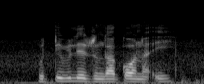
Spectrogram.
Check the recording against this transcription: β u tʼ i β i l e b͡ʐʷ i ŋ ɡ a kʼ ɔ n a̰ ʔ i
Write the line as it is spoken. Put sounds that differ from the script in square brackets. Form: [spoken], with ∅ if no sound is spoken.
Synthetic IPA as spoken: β u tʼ i β i l e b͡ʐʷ i ŋ ɡ a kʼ ɔ n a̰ ʔ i

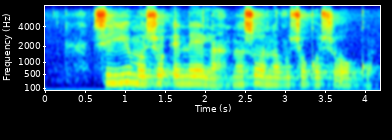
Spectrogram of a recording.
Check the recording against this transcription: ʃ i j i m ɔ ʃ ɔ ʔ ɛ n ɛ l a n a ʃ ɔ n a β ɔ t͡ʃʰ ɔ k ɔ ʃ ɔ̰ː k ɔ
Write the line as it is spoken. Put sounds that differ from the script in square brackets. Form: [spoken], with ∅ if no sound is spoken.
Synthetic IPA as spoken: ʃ i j i m ɔ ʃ ɔ ʔ ɛ n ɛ l a n a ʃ ɔ n a β [u] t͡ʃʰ ɔ k ɔ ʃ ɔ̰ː k ɔ

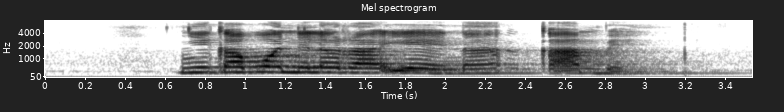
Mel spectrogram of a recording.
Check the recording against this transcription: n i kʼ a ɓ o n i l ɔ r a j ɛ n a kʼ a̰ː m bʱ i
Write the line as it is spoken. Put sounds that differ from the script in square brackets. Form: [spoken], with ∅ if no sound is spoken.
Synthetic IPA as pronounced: [ŋ] i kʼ a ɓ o n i l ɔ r a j ɛ n a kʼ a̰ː m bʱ [ɛ]

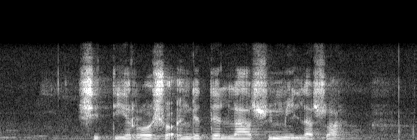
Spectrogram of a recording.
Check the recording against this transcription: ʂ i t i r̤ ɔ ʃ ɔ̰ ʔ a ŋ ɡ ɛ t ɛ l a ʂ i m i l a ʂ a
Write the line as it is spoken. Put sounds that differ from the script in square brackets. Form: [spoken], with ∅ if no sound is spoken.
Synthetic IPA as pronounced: [ʃ] i t i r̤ ɔ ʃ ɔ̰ ʔ [ɛ] ŋ ɡ ɛ t ɛ l a ʂ i m i l a ʂ a

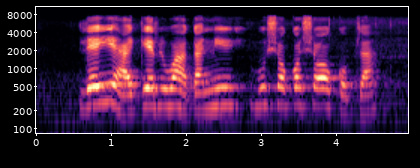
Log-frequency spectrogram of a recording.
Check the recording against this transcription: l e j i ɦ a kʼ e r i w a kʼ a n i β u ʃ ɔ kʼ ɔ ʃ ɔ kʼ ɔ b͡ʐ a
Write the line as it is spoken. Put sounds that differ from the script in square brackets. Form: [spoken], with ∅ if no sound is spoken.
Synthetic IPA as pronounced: l e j i ɦ a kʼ e r i w a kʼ a n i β u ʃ ɔ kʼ ɔ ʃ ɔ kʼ ɔ b͡ʐ a

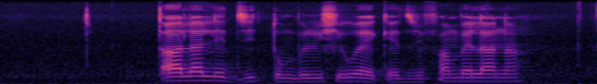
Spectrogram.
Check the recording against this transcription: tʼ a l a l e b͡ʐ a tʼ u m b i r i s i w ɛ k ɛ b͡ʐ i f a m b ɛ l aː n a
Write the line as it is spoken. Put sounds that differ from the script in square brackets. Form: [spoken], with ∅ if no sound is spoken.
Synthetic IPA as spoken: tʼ a l a l e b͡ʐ [i] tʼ u m b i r i [ʃ] i w ɛ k ɛ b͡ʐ i f a m b ɛ l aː n a

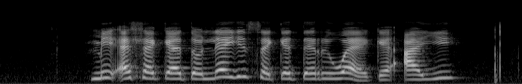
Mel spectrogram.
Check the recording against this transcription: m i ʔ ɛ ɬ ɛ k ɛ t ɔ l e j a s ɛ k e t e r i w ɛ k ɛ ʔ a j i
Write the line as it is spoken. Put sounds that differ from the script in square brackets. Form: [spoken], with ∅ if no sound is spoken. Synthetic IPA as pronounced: m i ʔ ɛ ɬ ɛ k ɛ t ɔ l e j [i] s ɛ k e t e r i w ɛ k ɛ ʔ a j i

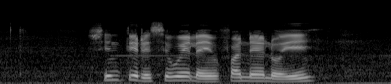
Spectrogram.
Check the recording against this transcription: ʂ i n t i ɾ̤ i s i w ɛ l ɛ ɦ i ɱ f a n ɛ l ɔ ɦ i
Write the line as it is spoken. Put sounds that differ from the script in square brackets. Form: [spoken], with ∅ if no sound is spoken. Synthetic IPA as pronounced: ʂ i n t i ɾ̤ i s i w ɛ l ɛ ɦ i ɱ f a n ɛ l ɔ ɦ i

